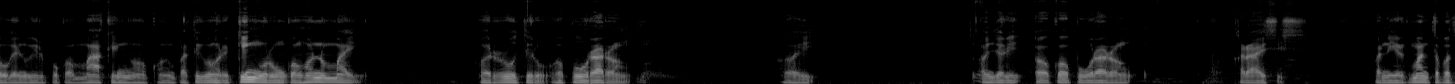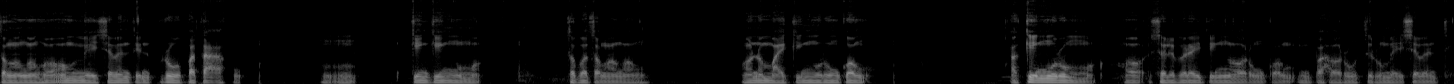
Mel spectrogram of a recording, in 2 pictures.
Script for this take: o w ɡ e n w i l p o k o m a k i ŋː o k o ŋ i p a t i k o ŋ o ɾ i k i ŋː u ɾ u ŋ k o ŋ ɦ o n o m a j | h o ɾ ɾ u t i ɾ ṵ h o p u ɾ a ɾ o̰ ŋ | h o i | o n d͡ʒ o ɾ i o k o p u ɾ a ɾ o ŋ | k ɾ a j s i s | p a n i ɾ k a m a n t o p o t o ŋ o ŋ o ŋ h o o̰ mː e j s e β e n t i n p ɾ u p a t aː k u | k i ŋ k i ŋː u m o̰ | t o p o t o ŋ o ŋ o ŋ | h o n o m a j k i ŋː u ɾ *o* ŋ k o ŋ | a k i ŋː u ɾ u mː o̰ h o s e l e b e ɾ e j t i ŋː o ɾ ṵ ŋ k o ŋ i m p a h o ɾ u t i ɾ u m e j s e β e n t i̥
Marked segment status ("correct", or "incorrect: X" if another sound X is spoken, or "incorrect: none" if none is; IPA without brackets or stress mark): incorrect: u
